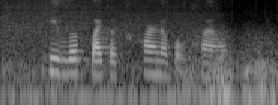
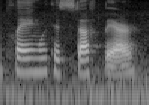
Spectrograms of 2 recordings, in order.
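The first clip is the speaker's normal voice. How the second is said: ordinary delivery, nothing marked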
